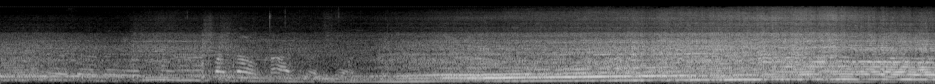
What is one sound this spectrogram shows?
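A rally car's engine revs hard and roars closer.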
